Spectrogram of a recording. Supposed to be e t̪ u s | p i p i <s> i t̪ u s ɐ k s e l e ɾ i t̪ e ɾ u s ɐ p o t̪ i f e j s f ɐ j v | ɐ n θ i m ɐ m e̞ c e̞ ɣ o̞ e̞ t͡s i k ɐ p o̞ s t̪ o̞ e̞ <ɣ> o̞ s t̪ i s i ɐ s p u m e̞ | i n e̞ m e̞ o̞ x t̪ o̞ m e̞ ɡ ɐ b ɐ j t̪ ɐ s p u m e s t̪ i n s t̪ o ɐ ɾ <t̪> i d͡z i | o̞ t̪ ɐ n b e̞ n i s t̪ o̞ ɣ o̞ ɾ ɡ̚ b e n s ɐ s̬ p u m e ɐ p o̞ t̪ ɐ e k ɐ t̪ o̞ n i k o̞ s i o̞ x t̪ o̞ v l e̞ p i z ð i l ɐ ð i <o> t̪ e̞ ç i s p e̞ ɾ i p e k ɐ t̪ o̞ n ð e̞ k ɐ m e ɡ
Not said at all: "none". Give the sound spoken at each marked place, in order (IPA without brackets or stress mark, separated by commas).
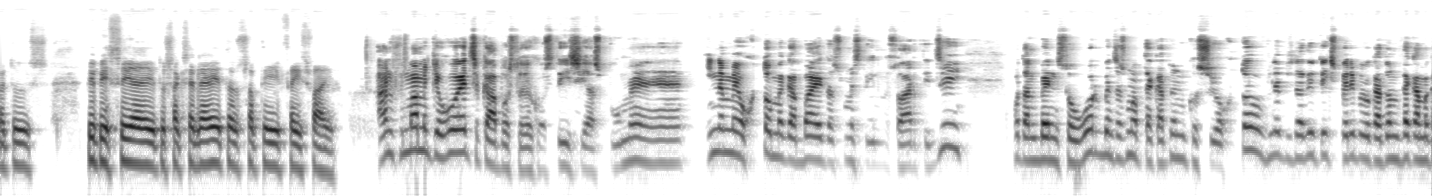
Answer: s, x, t̪, o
